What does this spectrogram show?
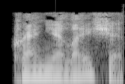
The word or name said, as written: crenulation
